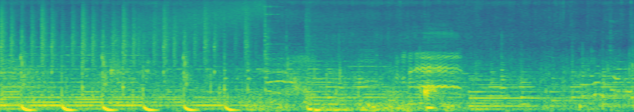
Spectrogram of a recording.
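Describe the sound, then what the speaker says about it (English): A flock of beef sheep and lambs being moved back into a field, bleating repeatedly and loudly in overlapping calls, close by and continuous. "this first group here that's going to come past back into the field is the beef flock slash lambs that I want to sell"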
